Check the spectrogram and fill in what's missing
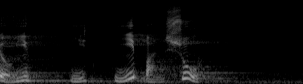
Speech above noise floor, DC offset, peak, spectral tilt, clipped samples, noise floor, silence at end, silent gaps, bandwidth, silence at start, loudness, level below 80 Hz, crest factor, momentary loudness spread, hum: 26 dB; under 0.1%; -18 dBFS; -5 dB/octave; under 0.1%; -63 dBFS; 0.65 s; none; 15.5 kHz; 0 s; -38 LUFS; -70 dBFS; 22 dB; 16 LU; none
